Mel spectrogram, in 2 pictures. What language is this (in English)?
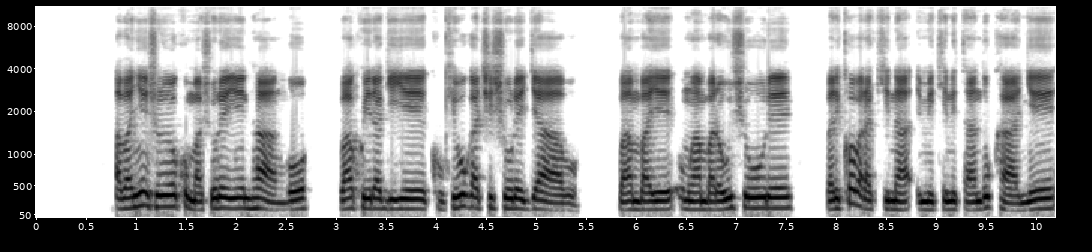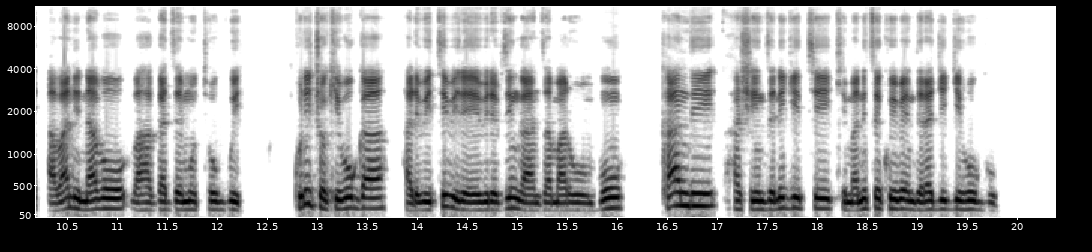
Rundi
